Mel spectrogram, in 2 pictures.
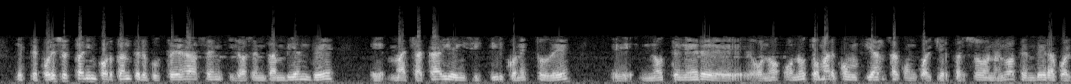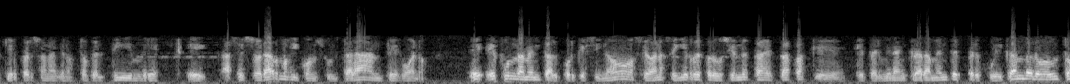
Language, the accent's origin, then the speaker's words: Spanish; San Rafael, Mendoza, Argentina; en mi caso y en nuestro caso que somos de San Rafael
